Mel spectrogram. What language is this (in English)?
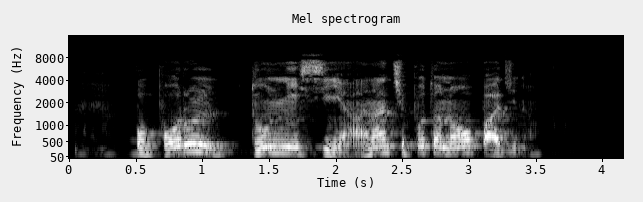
Romanian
